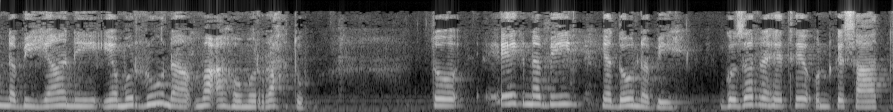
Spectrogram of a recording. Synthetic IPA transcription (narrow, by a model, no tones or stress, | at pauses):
nɐbɪjːaːnijɐmʊrːuːnɐmɐʕaɦʊmʊrːɐɦt̪u | t̪oːeːknɐbijad̪oːnɐbi | ɡʊzəɾːɐɦet̪ʰeʔʊnkesaːt̪ʰ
